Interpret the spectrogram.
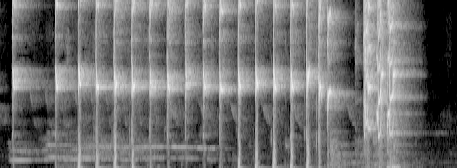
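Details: Lovebird delivering a long trill used to spur other lovebirds to call: about twenty sharp high ticking notes in a steady run, speeding slightly, ending in a harsh rasping burst.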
